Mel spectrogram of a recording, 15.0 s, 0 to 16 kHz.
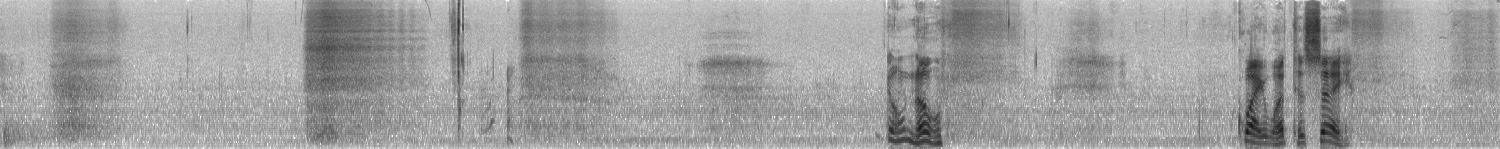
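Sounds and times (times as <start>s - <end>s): man sniffing and breathing heavily: 3.0s - 4.3s, 13.5s - 15.0s
mouth clicks: 4.5s - 5.2s.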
